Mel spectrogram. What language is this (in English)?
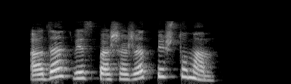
Mari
